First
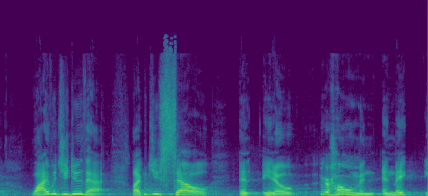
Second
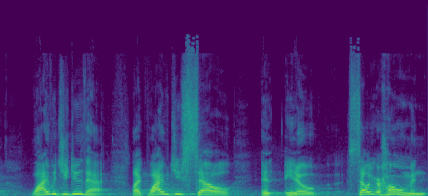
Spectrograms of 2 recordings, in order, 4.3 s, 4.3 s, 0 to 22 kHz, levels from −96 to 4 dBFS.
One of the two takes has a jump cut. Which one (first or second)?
first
